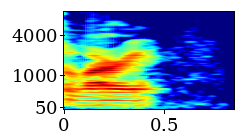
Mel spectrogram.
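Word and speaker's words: Fehérváry: How do you say his name? – I always say it Favari.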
